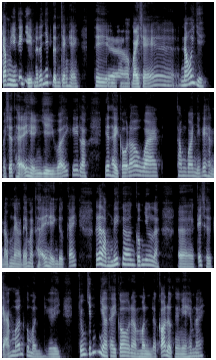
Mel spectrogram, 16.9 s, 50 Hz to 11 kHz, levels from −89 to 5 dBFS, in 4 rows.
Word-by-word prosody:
trong 175 +2 +7
những 175 -1 +4
cái 235 - +5
dịp 125 +1 +4
nào 140 +3 -2
nó 175 - +2
nhất 255 +5 0
định 135 0 +4
chẳng 130 +1 0
hạn, 115 -3 -2 0.4
thì, 140 -3 +2 0.4
ờ, 115 - -1
bạn 110 0 +6
sẽ 145 +11 0 0.4
nói 175 +11 +5
gì? 135 -3 -3
Bạn 115 - -6
sẽ 140 +4 +1
thể 140 - +2
hiện 115 -3 +1
gì 110 -2 +1
với 120 +9 0
cái 180 -1 -2
là 135 -3 0 0.4
cái 175 0 +2
thầy 125 -6 +4
cô 130 +2 +2
đó 165 +4 +2
qua 145 -3 +2 0.4
thông 150 0 -4
qua 145 - +3
những 125 -4 -5
cái 155 - +1
hành 120 -8 -5
động 100 +5 -4
nào 105 -2 -2
để 100 +3 -3
mà 120 -2 -4
thể - - -1
hiện 105 -5 -2
được 100 -2 -4
cái 155 +4 -2 0.4
cái 200 +2 +4
lòng 150 -5 +2
biết 205 +4 0
ơn, 190 -3 +1
cũng 165 +2 -1
như 180 -1 -2
là, 140 -7 -2 0.4
ờ, 105 -1 -1
cái 160 - -1
sự 110 -7 -5
cảm 150 - 0
mến 185 +5 -1
của 155 - -3
mình 105 -5 -5
vì 105 0 -4 0.4
cũng 180 +4 +1
chính 260 +7 -1
nhờ 240 - +4
thầy 135 -1 0
cô 145 +1 +1
là 120 -3 +1
mình 110 -2 -1
đã - - -4
có - - +6
được - - +2
ngày 105 - -3
ngày 105 +1 -2
hôm 125 +1 -5
nay. 135 +3 -6
140 Hz, 250 wpm, -25 LUFS, 115-165 Hz, 0.4 s, trong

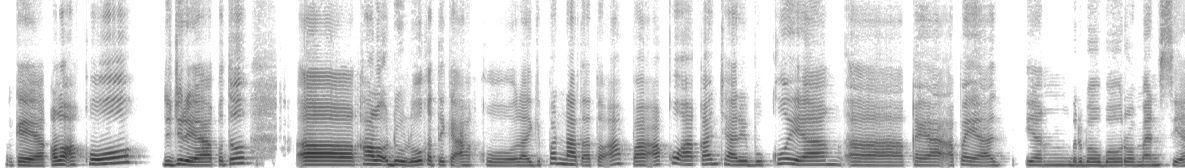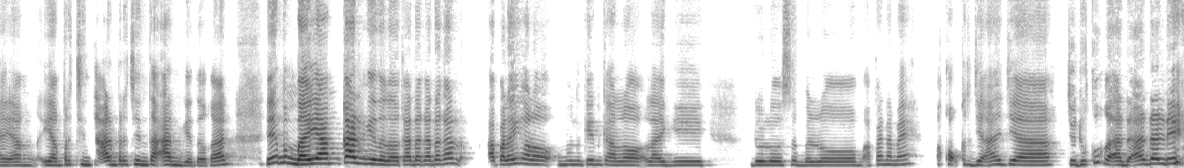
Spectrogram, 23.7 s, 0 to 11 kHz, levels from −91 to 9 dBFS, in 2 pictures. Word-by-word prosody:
Oke 220 -2 +3
ya, 195 0 0
kalau 245 +3 +5
aku, 260 +4 +1 0.7
jujur 245 +3 +1
ya 225 -3 +6
aku 225 +2 -4
tuh, 320 +7 +2 0.6
eee, 250 0 +8
kalau 275 -2 +5
dulu 240 0 +2
ketika 240 -4 -4 0.2
aku 205 -2 -7
lagi 210 +2 -6
penat 305 -5 0
atau 215 0 -7
apa, 245 -6 -3
aku 330 +7 -3
akan 275 +3 -2
cari 245 -4 -2
buku 235 +7 -7 0.2
yang, 250 0 -1
eee, 215 -2 -4
kayak 215 -2 -3
apa 250 - -9
ya, 215 -3 -4 0.4
yang 225 -1 -6
berbau-bau 215 -1 -4
romance 220 +1 -6
ya, 195 - -3
yang 215 0 -5
yang 230 -2 -3
percintaan-percintaan, 250 -1 -1
gitu 205 -1 -4
kan. 250 +6 -1 0.3
Ya 340 +6 +2
membayangkan 330 +1 +7
gitu 290 -3 +5
loh, 250 -1 +1
kadang-kadang 260 +2 -2
kan 335 - -1 0.3
apalagi 265 +5 0
kalau 275 -5 -2
mungkin 255 +2 -7
kalau 235 -2 -4
lagi 230 +1 -7 0.4
dulu 235 0 -2
sebelum, 220 -1 -7
apa 210 +7 -10
namanya, 270 +2 -7 0.2
kok 265 - -5
kerja 240 +1 -3 0.2
aja, 265 -1 0 0.4
jodohku 255 - -6
nggak 235 - +2
ada-ada 290 +6 +2
nih, 345 +4 +2
245 Hz, 145 wpm, -23 LUFS, 225-265 Hz, 0.7 s, eee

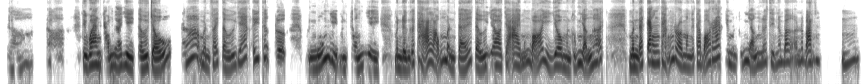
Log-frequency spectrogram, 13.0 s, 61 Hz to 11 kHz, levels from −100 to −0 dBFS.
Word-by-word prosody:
Đó. 155 - -15 0.5
Đó. - - -15 0.3
Thì 365 - +4
quan 210 -6 +5
trọng - - -1
là - - -1
cái 180 - -1
gì? 180 -6 +6
Tự 165 +2 +4
chủ. 155 - +4 0.2
Đó, 325 +6 0
mình 185 -5 -3
phải 205 +1 -4
tự 165 -2 -2
giác 265 - -4
ý 285 +3 -1
thức 315 +1 -6
được, - - +3 0.3
mình 310 +1 0
muốn 325 -3 +5
gì, 365 - 0
mình 315 -1 -3
cần 155 - +1
cái - - +1
gì, 145 - 0 0.2
mình 170 - +1
đừng 150 -1 +3
có - - -2
thả - - +2
lỏng 255 +2 0
mình 315 +2 +1
tể 150 +10 0
tự 165 0 +1
do 200 -2 +1
cho - - -4
ai 200 -2 +2
muốn 255 - -4
bỏ - - +3
cái 265 - -1
gì 185 - -6
vô 190 -1 +3
mình 155 -4 -1
cũng 230 - -2
nhận - - +2
hết. 240 +8 -2 0.4
Mình 175 -1 +4
đã 200 - +3
căng 230 -1 +5
thẳng 275 +5 -2
rồi 200 -8 +1
mà 175 - -3
người 170 - -4
ta 210 - -1
bỏ 235 - 0
rác 310 +4 0
vô - - -4
mình 190 - -7
cũng 255 +6 -3
nhận 210 - -1
nữa 230 - -6
thì 205 - -6
nó 225 +4 -8
b 240 - -7 0.2
nó 270 - -5
banh, 235 0 +3 0.4
ừm. 260 +6 -6
220 Hz, 305 wpm, -24 LUFS, 180-275 Hz, 0.5 s, gì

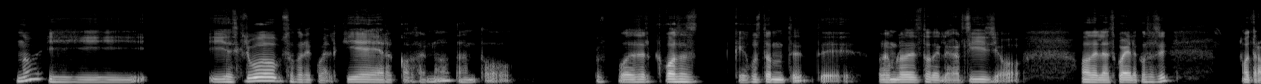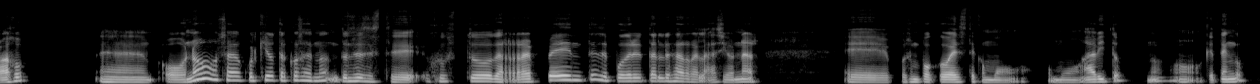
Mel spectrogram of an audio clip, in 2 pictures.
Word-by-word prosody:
¿no? 190 +11 0
Y 110 -2 -5 0.6
y 120 0 -2
escribo 155 +7 +5
sobre 115 -7 -4
cualquier 110 +1 -1
cosa, 110 - -8
¿no? 180 +9 -2
Tanto, 110 -12 -7 0.8
pues, 120 - -9
pueden 110 0 +2
ser 115 +2 0
cosas 125 -1 +4 0.3
que 100 0 -4
justamente 110 0 +1
te - - -6 0.2
por 110 - -2
ejemplo 115 +1 +5
esto 110 +2 0
del 105 -1 0
ejercicio, 110 +3 -2 0.6
o, 115 - +5
de 110 - +6
la 105 - +4
escuela, 105 0 +4
cosas 115 +3 -3
así, 165 - +1 0.7
o, - - +4
trabajo, 165 - +2 0.7
eh, 110 -2 0
o, 110 +1 +1
no. 250 - +6
O 220 - +3
sea, 190 -3 +1
cualquier 180 +3 0
otra 180 -1 -1
cosa, 185 -2 0
¿no? 170 +2 -1
Entonces, 150 -2 0
este, 120 -4 -2
justo 140 +1 +1
de 125 - +4
repente 195 - +3
se 185 - +1
podría 155 -2 +1
tal 155 -2 0
vez 150 0 0
a 140 - +4
relacionar, 115 0 -1 0.8
eh, 105 -2 -1
pues, 110 +2 -7
un 120 - +1
poco, 115 0 +3
este, 110 +2 +1
como 105 +6 -5
como 105 0 -5
hábito, 120 +9 +1 0.2
¿no 160 - -5
o 120 -9 -6
que 105 - -6
tengo? 125 +9 0
120 Hz, 145 wpm, -24 LUFS, 110-150 Hz, 0.8 s, de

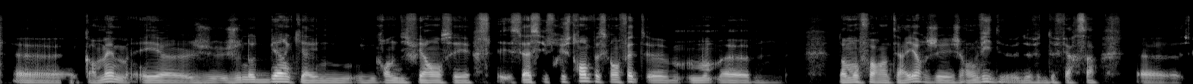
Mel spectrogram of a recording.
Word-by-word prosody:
heu, 85 -4 -2 0.2
quand 80 +1 -4
même 120 -7 +3
et 95 0 +2
heu, 85 -3 0
je 90 +2 -6
je 95 +1 -2
note 115 -1 +2
bien 130 +1 +8
qu'il - - 0
y - - +2
a - - +1
une 90 0 -5
une 90 0 -9
grande 95 0 -1
différence 95 -1 +1
et 85 0 -1 0.3
et - - -5
c'est - - +2
assez - - +3
frustrant 155 0 +4
parce 130 -8 -1
qu'en 110 - +2
fait, 120 +1 +1
hem, 95 -1 0 0.2
mon, 100 0 -2 0.2
hem, 90 -2 +3 0.9
dans 100 - +4
mon 105 +1 +3
fort 95 0 +2
intérieur 95 +7 +1
j'ai 90 -2 0
j'ai 85 +4 -4
envie 105 +8 -1
de 100 -2 -8
de 90 +1 -6
f 85 0 -9
de 80 - -9
faire - - -4
ça. - - -1 0.4
Heu, 445 -3 -4
95 Hz, 205 wpm, -25 LUFS, 90-105 Hz, 0.9 s, bien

